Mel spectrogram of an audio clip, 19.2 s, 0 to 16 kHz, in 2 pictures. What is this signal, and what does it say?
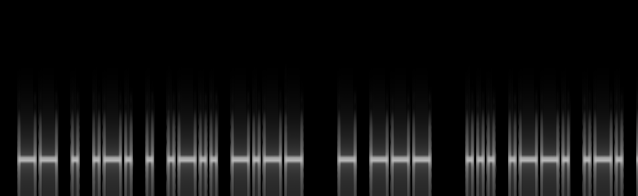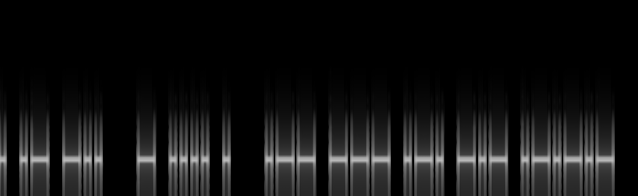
Morse code, heard as a keyed tone, about 15 wpm, 700 Hz. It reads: MERELY TO SPREAD THE WORK.
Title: Sentences from Top 1400 Words 15wpm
